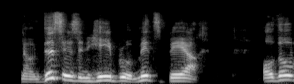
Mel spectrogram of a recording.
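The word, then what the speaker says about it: מזבח: Now, this is in Hebrew, mitzbeach. Although when you read it in English, it's like Miss Beach. That's not how it's pronounced. It's mitzbeach.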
